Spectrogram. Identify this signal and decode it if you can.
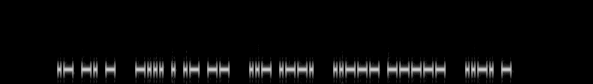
Morse code, heard as a keyed tone, about 40 wpm, 700 Hz. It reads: ANT BEAM UP 20 FT
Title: Practice QSO - Exchange 2 - Info - 40wpm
